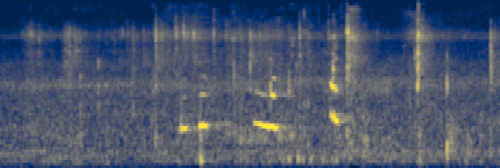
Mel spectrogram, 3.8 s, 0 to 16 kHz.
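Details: A 9-year-old female Pekingese gives thin, high whimpering cries, short bending whines in quick succession, her excited "cry" when asked if she wants to go for a ride.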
